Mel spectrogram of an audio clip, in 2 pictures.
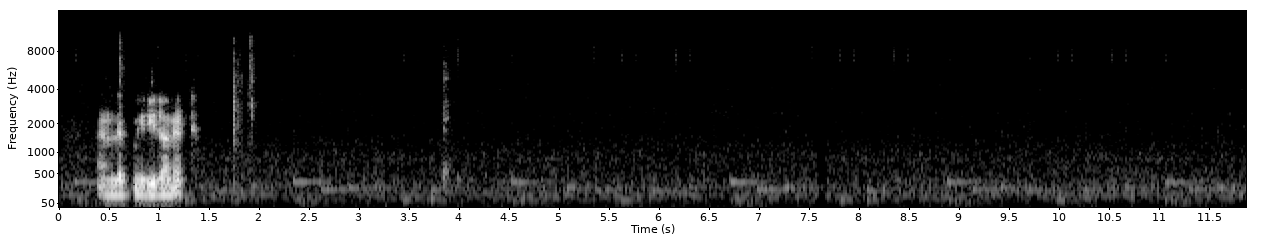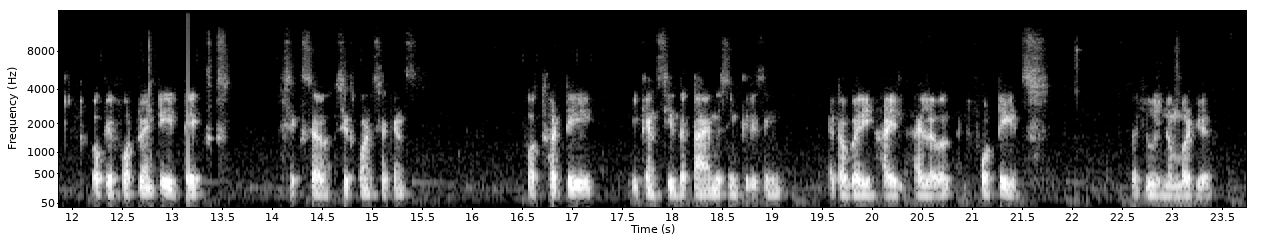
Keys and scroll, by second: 1.5 ctrl+shift+F10.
